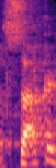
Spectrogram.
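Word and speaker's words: Sacher: I got to go get my soccer tour.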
